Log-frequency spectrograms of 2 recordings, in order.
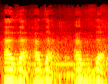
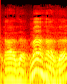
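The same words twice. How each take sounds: First: Lower-pitched "Hadza", tongue pushed too far out, Javanese-style; overdone Javanese-style dzal. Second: Said in the usual way. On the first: Shown as a demonstration. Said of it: "mirip kayak orang Jawa". ("Hadza" terlalu keluar, mirip orang Jawa) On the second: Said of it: "Tapi biasa aja".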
